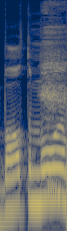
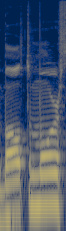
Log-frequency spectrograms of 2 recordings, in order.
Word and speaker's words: Baltimore: Oh, I'm from Baltimore, and we don't really read in Baltimore, so you got any zines that ain't got no words in them? Excuse me, if you were really from Baltimore, you wouldn't pronounce the T.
